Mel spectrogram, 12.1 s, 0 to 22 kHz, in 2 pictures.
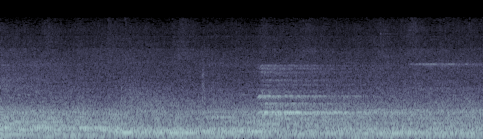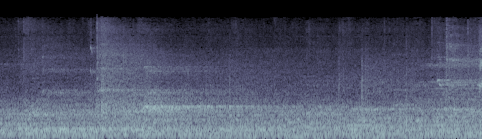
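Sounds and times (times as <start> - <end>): low rumble of indoor hall: 0.0 - 12.0.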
